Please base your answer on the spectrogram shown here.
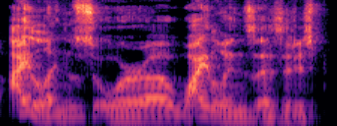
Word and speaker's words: Ylands: Today we were taking a look at the game called Ylands, or Ylands as it is spelled, but apparently it's still pronounced Ylands. Ylands is just the way that Islands used to be spelled, apparently.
